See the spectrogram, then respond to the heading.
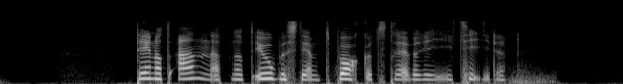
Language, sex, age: Swedish, female, 23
